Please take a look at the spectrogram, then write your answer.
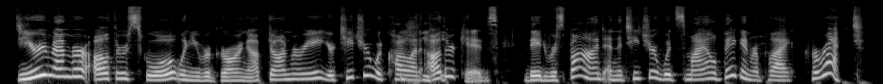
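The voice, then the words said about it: Impression of Emily, smiling. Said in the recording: “I'm going to try to do my Emily impression. I'm going to smile.”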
